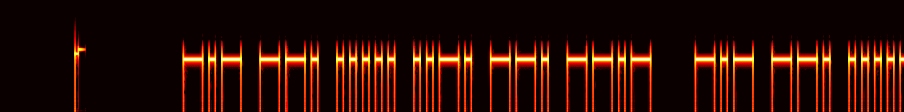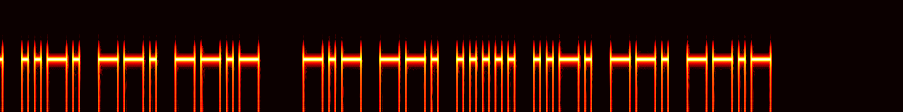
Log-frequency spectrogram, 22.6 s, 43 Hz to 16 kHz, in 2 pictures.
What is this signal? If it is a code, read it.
Morse code, heard as a keyed tone, about 15 wpm, 700 Hz. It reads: KG5FGQ KG5FGQ KG5FGQ
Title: USA Call Signs Repeated 3x 15wpm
